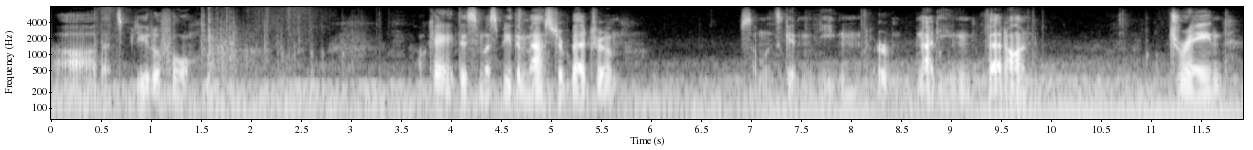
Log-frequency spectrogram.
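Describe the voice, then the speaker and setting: A man hosting a gaming video, musing aloud in a relaxed way as he plays and comments on what he finds. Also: sits low, slow pace, pauses often, dull audio, noisy background. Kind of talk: casual game commentary.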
